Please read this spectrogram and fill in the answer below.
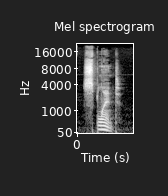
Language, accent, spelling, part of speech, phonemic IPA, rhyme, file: English, US, splint, noun / verb, /splɪnt/, -ɪnt, En-us-splint.ogg
- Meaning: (noun) 1. A narrow strip of wood split or peeled from a larger piece 2. A narrow strip of wood split or peeled from a larger piece.: A splinter caught in the skin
